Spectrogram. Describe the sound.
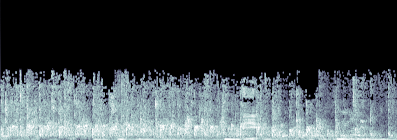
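Steady applause from an audience for a woman's participation as she is given a recognition, a dense, even patter of many hands clapping for several seconds, with a low steady hum running underneath and faint voices mixed in.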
